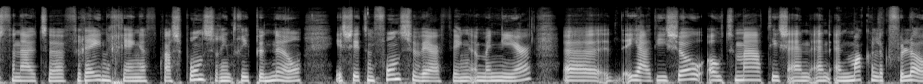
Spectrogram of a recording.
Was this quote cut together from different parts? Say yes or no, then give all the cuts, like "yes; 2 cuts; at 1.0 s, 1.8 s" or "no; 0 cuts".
yes; 3 cuts; at 1.6 s, 6.5 s, 7.9 s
